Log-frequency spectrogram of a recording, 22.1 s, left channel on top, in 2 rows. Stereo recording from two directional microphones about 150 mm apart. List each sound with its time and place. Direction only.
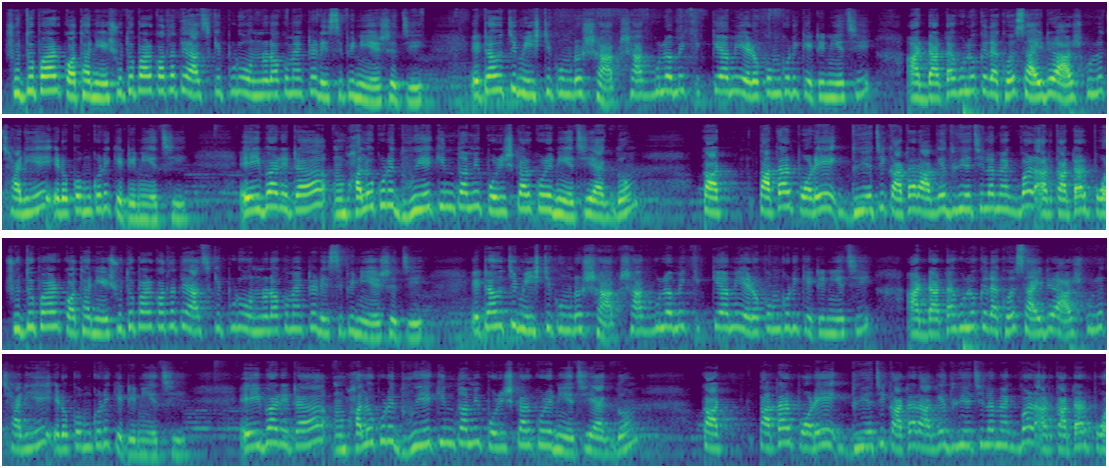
0.1 s a woman's voice: 20° left (ahead or behind)
18.6 s a woman's voice: 35° left (ahead or behind)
